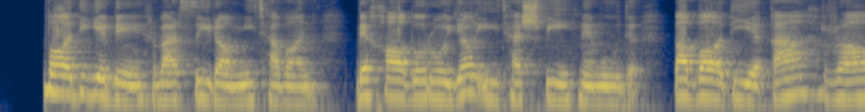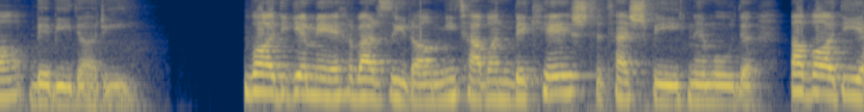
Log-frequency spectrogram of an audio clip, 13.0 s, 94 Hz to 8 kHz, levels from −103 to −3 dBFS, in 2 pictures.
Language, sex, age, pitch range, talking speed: Persian, female, 30-49, 145-180 Hz, 130 wpm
